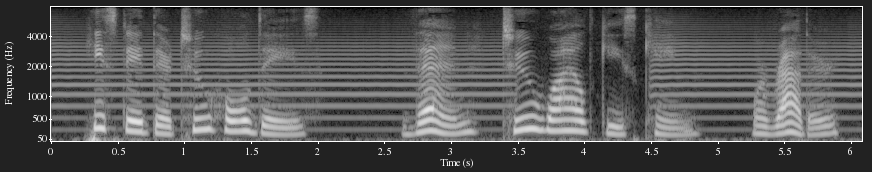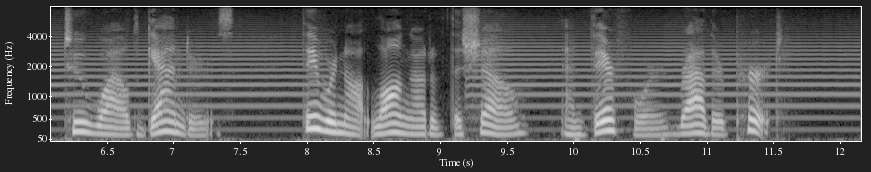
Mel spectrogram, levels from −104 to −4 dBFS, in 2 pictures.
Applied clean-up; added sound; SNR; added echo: none; Trumpet; 17 dB; none.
